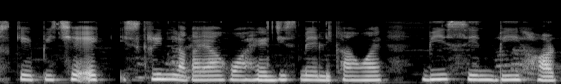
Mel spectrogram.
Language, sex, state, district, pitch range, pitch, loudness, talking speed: Hindi, female, Arunachal Pradesh, Papum Pare, 205-225 Hz, 210 Hz, -16 LUFS, 160 wpm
